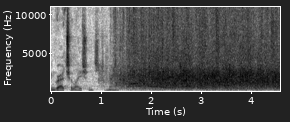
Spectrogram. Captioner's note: applause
